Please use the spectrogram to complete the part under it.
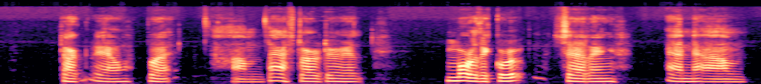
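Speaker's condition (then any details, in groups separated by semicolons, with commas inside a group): Ataxia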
